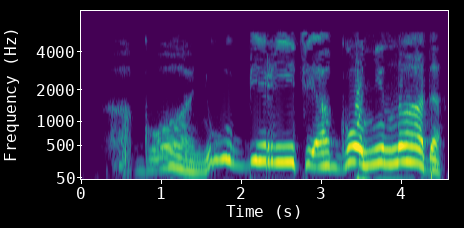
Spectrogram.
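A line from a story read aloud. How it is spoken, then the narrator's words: Delirious moaning. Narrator (Russian): Застонал я, не открывая глаз и не понимая, что со мной происходит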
